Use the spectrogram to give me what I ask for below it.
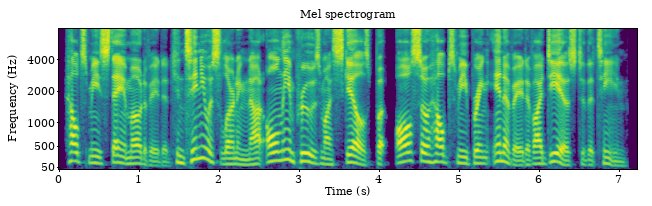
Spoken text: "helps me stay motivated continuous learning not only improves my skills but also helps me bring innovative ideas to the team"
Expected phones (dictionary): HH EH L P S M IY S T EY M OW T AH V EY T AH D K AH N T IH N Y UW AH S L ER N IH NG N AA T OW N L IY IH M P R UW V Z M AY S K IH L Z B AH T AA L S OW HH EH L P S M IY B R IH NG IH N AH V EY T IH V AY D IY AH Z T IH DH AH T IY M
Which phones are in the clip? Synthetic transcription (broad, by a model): HH EH L P S M IY S T EY M OW T AH V EY T AH D K AH N T IH N Y UW AH S L ER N IH NG N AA T OW N L IY IH M P R UW V Z M AY S K IH L Z B AH T AA L S OW HH EH L P S M IY B R IH NG IH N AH V EY T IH V AY D IY AH Z T IH DH AH T IY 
